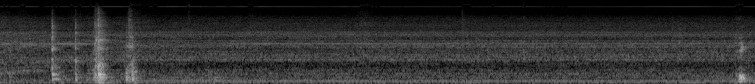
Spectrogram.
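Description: A hot air rework tool blows a steady low hiss of heated air onto fluxed solder on a circuit board, with a few brief clicks and taps near the start.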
